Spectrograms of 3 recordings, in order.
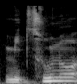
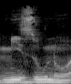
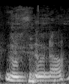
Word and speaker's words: Mizuno: Das hat nämlich auch der User Biolek unter einer der News geschrieben, ähm, dass sie nicht Mizuno ausgesprochen wird, sondern Mizuno, also mit einem weichen S. So, das können wir ab jetzt dann auch richtig machen. Mizuno, okay.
